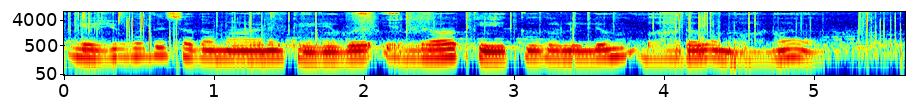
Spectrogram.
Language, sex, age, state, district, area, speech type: Malayalam, female, 45-60, Kerala, Alappuzha, rural, read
